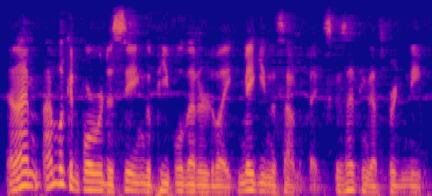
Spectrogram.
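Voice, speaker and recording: A man's voice: lowish voice, expressive, fast. Young man, podcast co-host, rambling casual chat, filler words, muffled lo-fi mic. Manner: rambling, laughs easily, many fillers. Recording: dull lo-fi home mic.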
